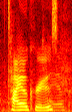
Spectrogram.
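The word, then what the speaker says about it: Taio Cruz: Tayo Cruz.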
